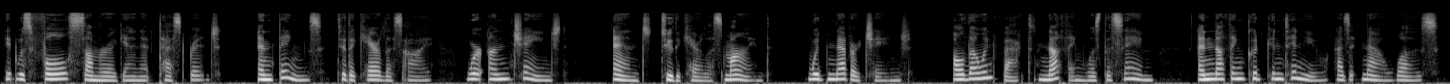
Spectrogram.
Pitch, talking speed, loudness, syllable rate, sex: 215 Hz, 155 wpm, -18 LUFS, 4.7 syllables/s, female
